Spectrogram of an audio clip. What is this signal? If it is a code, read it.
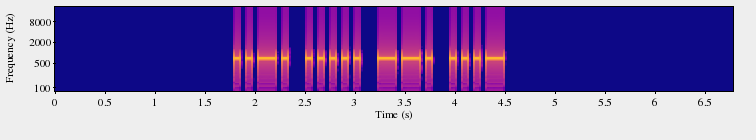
Morse code, heard as a keyed tone, about 20 wpm, 700 Hz. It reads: F5GV
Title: DXCC-100 Call Signs - 4 Characters - 20wpm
